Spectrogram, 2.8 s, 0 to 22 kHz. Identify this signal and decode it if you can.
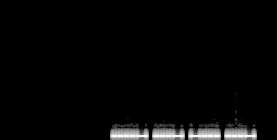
Morse code, heard as a keyed tone, about 40 wpm, 700 Hz. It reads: 4VBV
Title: All Cut Numbers - 4-Digit 40wpm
